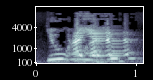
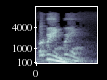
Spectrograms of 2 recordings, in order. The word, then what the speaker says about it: Qin: Q-I-N, it is pronounced Qin, not Queen.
